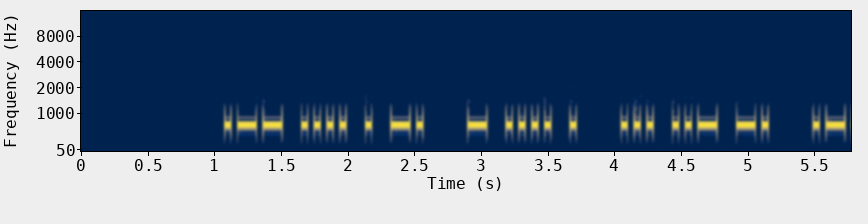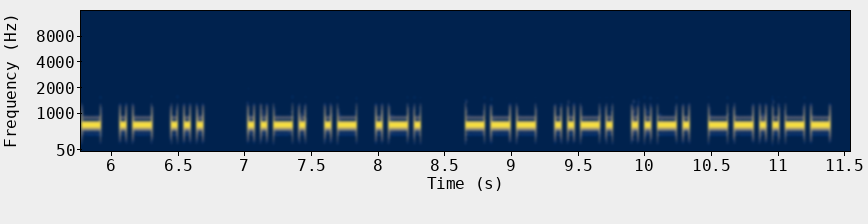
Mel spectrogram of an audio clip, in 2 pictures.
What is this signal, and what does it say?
Morse code, heard as a keyed tone, about 25 wpm, 700 Hz. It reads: WHEN THE SUN WAS FAR OFF,
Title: Sentences from Top 1000 Words - Review Part 3 - 25wpm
